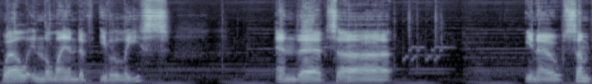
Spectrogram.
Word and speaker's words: Ivalice: I also pronounced it Ivalice. So it is, bleh. It's supposed to be pronounced like you're French.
